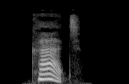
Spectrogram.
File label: "cut", articulation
